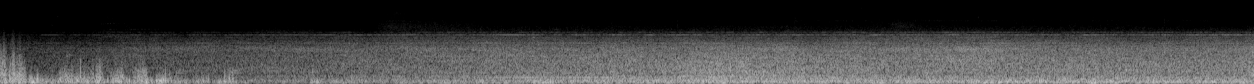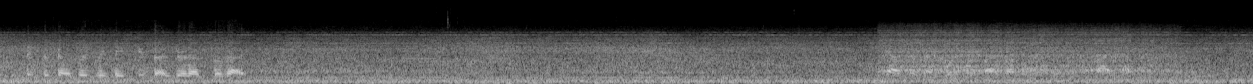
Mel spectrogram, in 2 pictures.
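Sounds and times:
jet airliner engines rushing: 0.0 - 25.0.

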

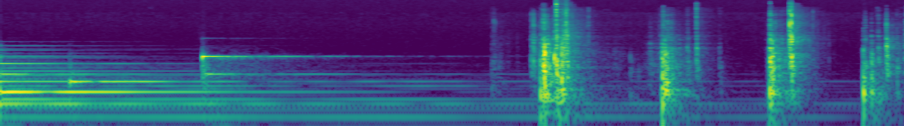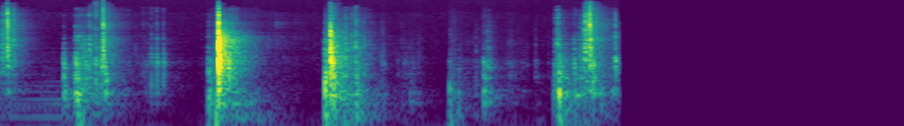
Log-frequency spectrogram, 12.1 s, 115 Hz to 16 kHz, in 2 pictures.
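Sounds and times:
hard clacking knocks: 3.6 - 10.2.

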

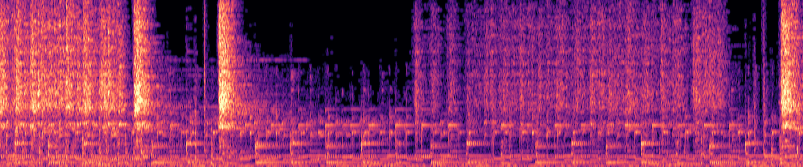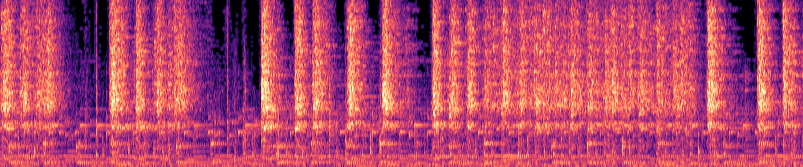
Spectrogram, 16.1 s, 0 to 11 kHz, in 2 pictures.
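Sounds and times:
sharp cymbal clashes: 0.0 - 3.0
gongs and metallophones ringing: 0.0 - 16.0.

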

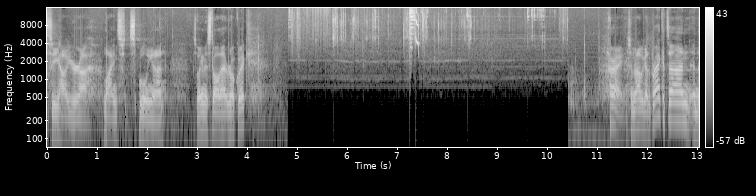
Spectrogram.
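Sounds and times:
clinking rattle: 9.6 - 10.1
metal tools clicking and clinking: 9.6 - 10.4.

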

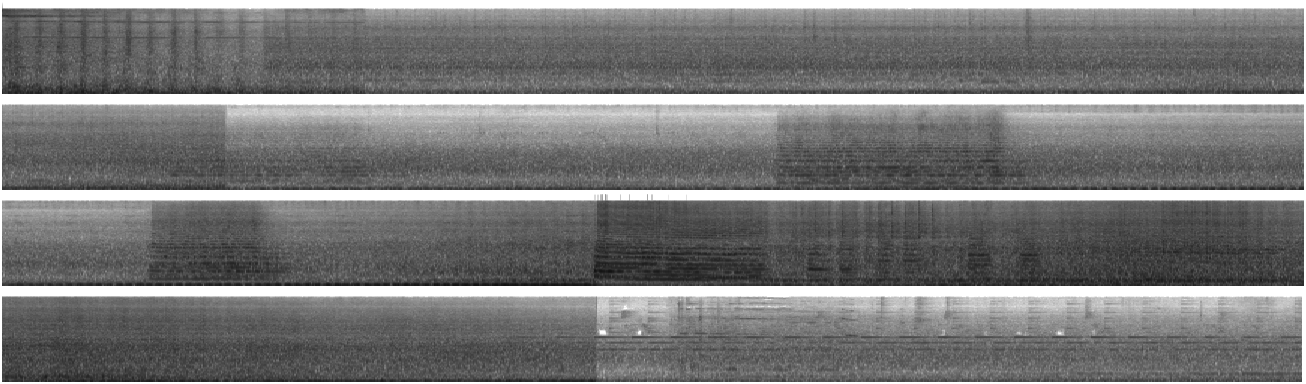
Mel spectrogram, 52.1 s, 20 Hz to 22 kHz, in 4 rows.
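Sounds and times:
freight cars rolling and clattering: 0.0 - 14.5, 43.6 - 48.3
diesel engine rumble: 2.0 - 15.3
locomotive air horn blasts: 14.7 - 16.9, 20.8 - 23.4, 27.5 - 29.2, 32.0 - 36.6.

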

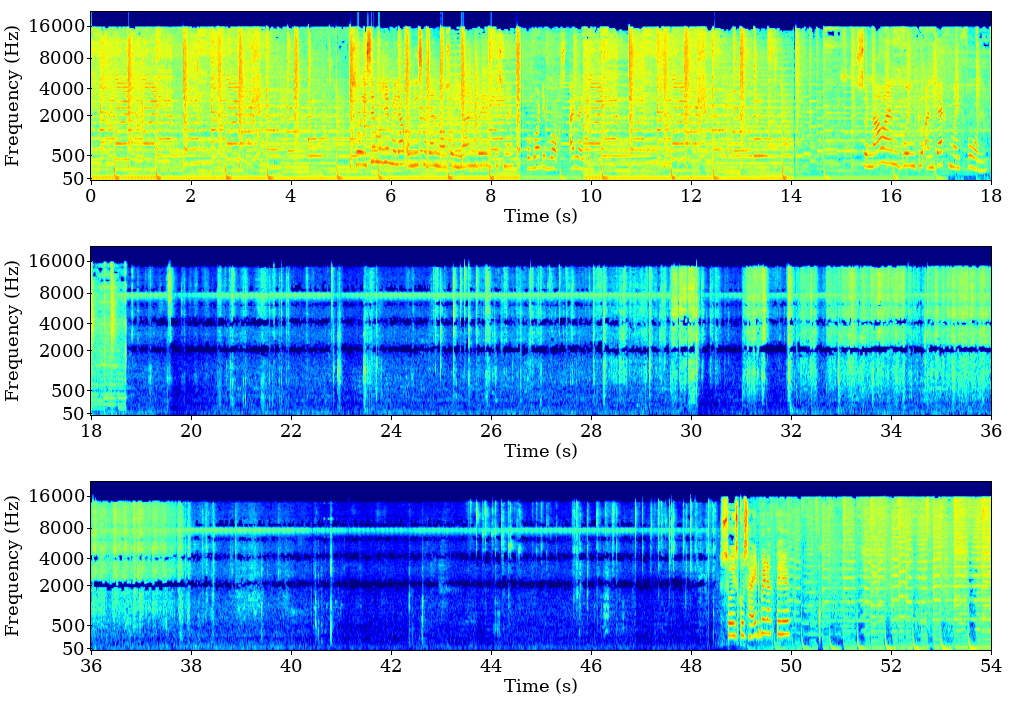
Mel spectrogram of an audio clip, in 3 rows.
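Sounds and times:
cardboard and paper rustling: 19.4 - 39.9
packaging being handled: 24.7 - 39.4.

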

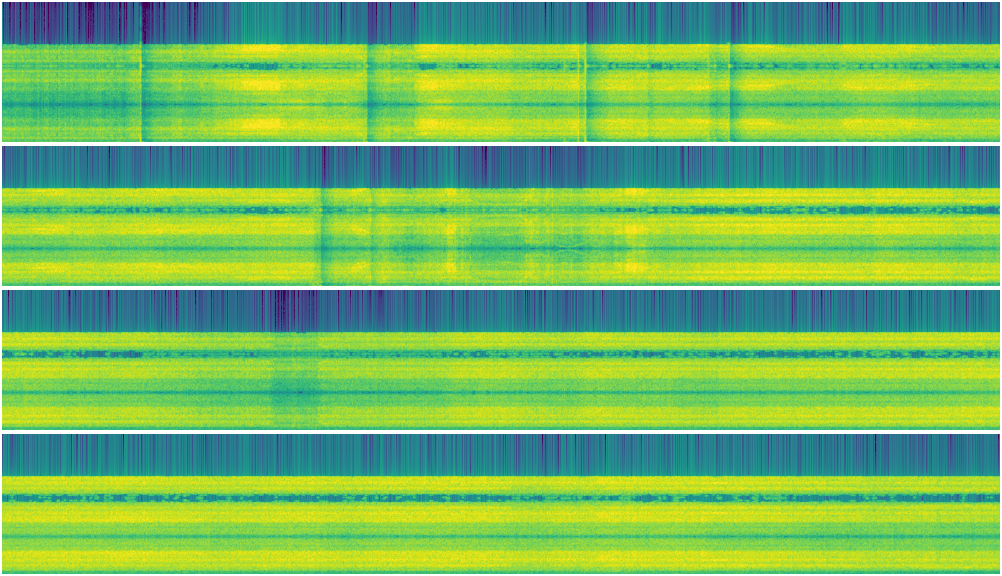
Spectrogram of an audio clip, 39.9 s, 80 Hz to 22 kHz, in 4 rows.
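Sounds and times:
wind buffeting microphone: 0.0 - 23.4.

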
